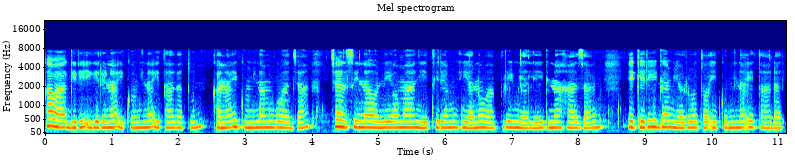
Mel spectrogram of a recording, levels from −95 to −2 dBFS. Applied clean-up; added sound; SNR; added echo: neural separator model SepFormer DNS4.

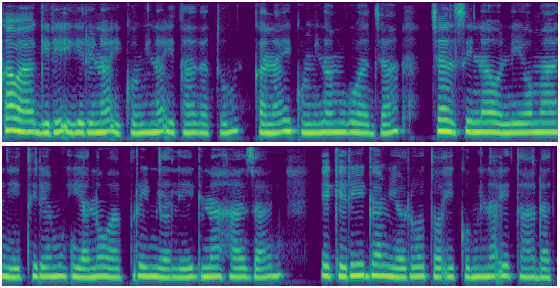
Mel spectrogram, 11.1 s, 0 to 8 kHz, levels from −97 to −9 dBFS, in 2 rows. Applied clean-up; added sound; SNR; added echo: neural mask model DeepFilterNet 3.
